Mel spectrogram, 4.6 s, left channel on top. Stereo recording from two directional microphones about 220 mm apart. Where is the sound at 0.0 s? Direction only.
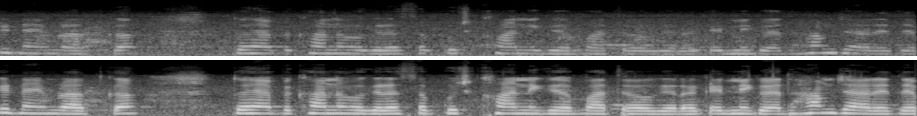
35° right (ahead or behind).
